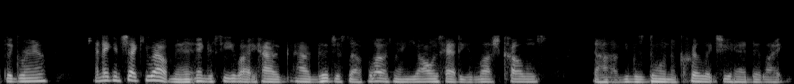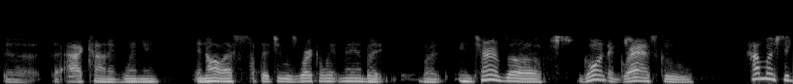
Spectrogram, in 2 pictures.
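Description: Speech that sounds band-limited, slightly rough and synthetic, with nothing above 4 kHz, the sound of the G.729 codec, consistent with its 8 kbit/s rate. Brief buzzy or noisy, fading smears at 1.89–2.00 s, 3.71–3.86 s, 6.07–6.20 s, 10.33–10.53 s and 13.98–14.04 s are VoIP packet loss concealed by the speech codec. The decoder stretched its last pitch and filter over gaps of 60, 20, 20, 100 and 20 ms, and the sound stays weak briefly after each.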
